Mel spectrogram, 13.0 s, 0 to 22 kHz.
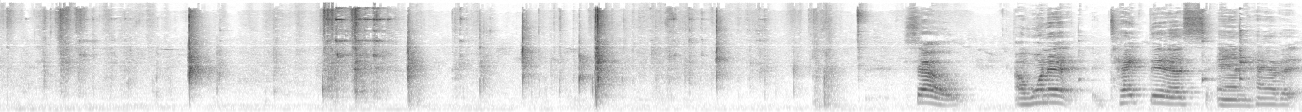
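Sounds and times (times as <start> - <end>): metal and glass clinks: 3.2 - 4.8, 10.7 - 11.0, 11.9 - 12.7.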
